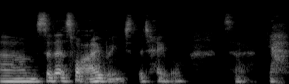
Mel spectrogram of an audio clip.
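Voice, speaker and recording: A woman speaks with an English accent at a moderate pace. Her voice is somewhat breathy, with fairly even intonation. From England. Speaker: energy healing center owner. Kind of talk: interview.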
